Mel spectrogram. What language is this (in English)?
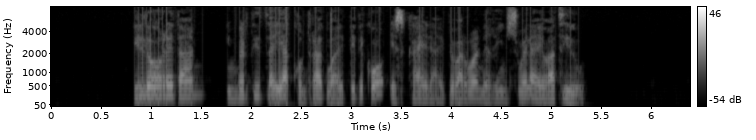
Basque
